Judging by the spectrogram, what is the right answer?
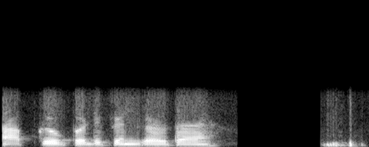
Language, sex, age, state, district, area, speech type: Hindi, male, 18-30, Bihar, Vaishali, urban, conversation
